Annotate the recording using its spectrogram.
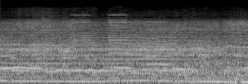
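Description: Singing with a slow rising-and-falling melody over the dense noise of a large street crowd.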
